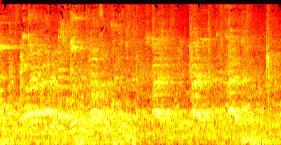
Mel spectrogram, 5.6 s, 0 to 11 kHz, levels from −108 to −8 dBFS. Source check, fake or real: real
